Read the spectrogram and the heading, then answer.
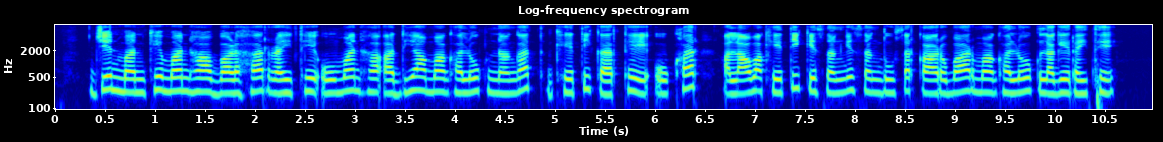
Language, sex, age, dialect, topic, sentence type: Chhattisgarhi, female, 18-24, Eastern, banking, statement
